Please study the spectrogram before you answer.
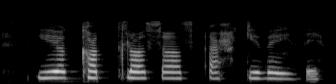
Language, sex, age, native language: Icelandic, female, 8, Icelandic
